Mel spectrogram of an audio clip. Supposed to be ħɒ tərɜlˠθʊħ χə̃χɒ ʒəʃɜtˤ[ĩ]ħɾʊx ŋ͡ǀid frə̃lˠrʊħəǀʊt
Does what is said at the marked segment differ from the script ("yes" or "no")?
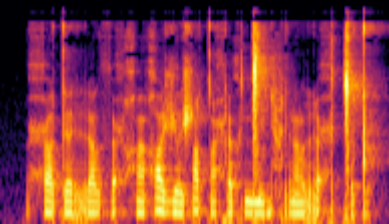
no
